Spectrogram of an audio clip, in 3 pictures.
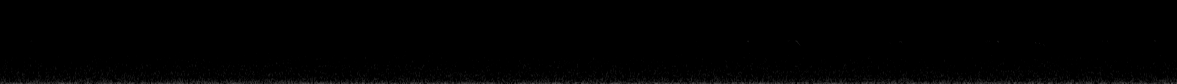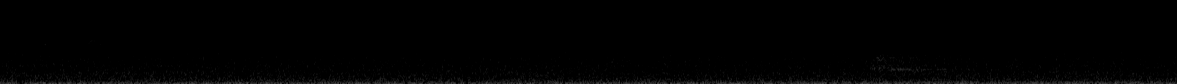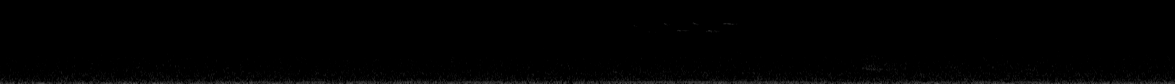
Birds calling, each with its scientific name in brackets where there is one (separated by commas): American Robin (Turdus migratorius), Hermit Warbler (Setophaga occidentalis)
